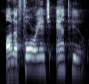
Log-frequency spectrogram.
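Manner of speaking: usual speaking voice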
